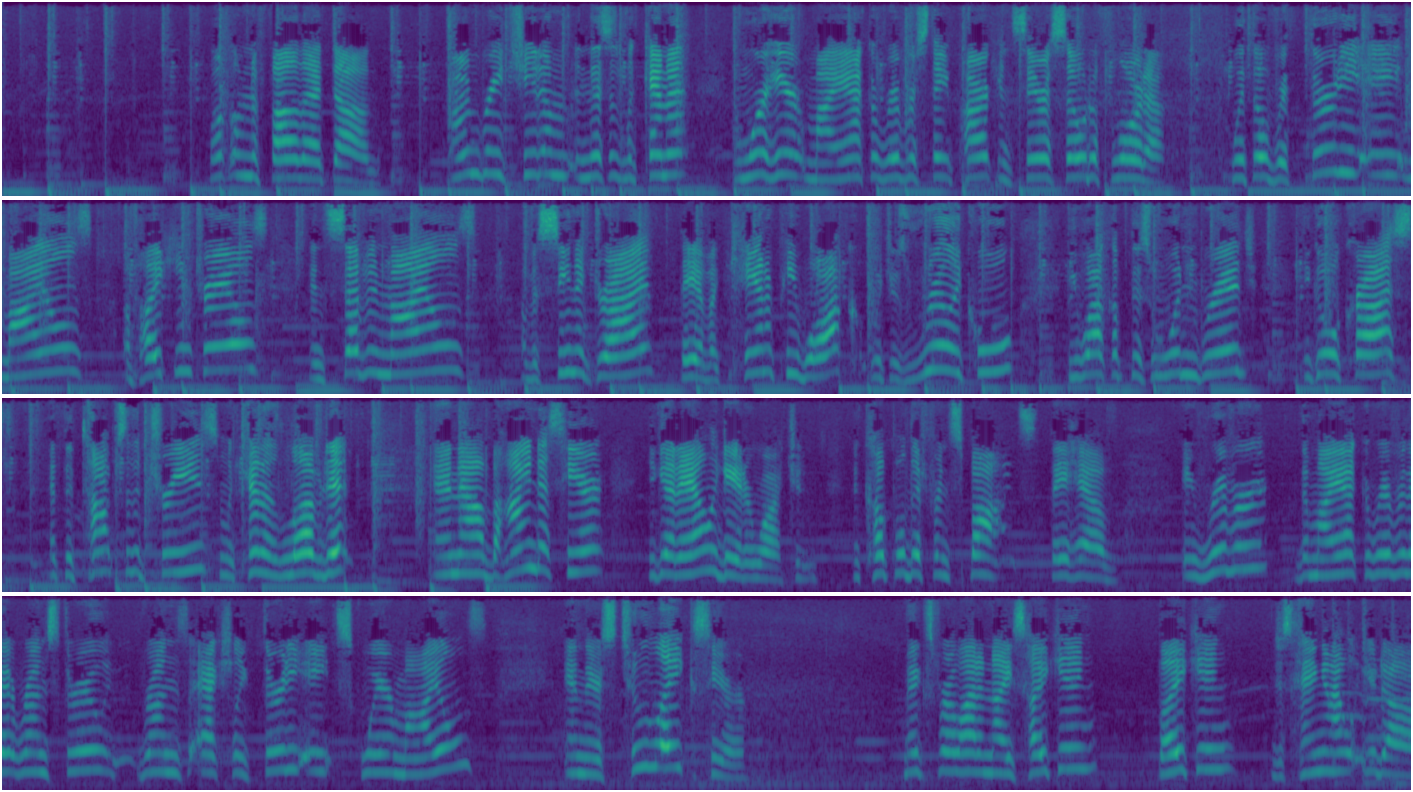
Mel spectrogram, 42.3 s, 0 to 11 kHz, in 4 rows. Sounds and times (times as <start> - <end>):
Music: 0.0 - 42.2
Speech: 1.6 - 2.8, 3.4 - 23.8, 24.4 - 35.3, 38.5 - 42.2.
